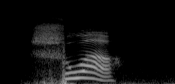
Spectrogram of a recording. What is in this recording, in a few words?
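"Choi", French; phonetique; la syllabe oi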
